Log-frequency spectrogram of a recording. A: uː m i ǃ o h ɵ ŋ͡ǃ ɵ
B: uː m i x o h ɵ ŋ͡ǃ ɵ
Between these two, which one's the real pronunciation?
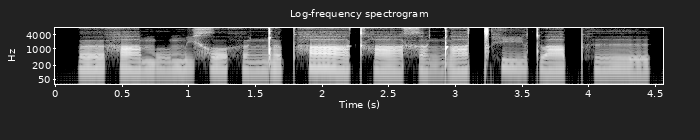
B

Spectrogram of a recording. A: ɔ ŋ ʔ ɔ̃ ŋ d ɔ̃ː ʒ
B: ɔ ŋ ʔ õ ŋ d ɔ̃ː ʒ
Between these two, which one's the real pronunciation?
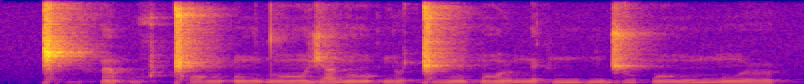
B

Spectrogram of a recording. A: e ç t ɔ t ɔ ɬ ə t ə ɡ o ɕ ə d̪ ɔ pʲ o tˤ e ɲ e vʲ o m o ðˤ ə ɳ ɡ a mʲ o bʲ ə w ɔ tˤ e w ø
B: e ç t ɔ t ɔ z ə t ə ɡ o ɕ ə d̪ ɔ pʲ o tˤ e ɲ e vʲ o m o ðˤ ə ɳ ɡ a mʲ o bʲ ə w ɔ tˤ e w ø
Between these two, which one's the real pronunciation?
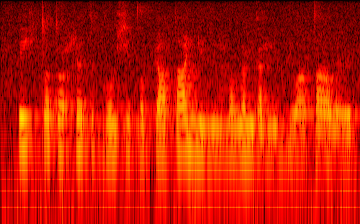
A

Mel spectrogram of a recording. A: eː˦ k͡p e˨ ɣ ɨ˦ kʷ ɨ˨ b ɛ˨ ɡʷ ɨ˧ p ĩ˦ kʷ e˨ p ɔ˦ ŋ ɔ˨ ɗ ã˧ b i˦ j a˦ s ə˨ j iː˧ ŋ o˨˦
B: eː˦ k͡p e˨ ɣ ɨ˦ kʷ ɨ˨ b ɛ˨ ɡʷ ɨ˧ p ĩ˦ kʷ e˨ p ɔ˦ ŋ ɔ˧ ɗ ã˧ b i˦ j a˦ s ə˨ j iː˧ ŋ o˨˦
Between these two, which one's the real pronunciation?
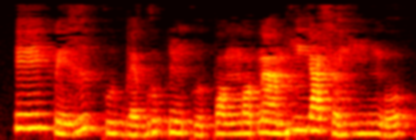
B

